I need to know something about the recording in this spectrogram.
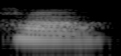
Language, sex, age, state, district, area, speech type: Punjabi, female, 18-30, Punjab, Rupnagar, rural, read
